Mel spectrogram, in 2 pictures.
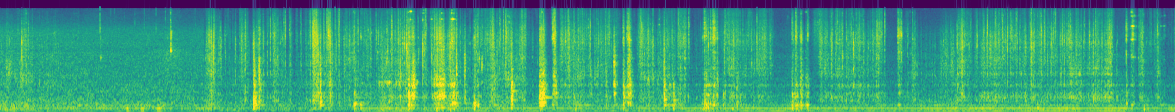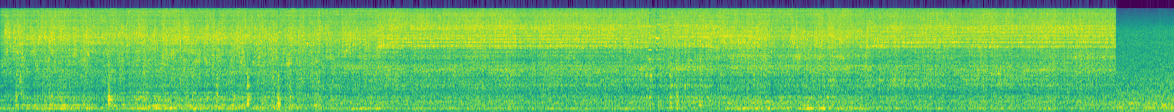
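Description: Small aluminium parts clinking and clattering as they are handled. About halfway through, a kitchen tap is turned on and runs steadily onto the parts in a stainless steel sink, stopping abruptly just before the end. This is a water-break rinse: if the water beads on a part, it is not clean enough for anodising.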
